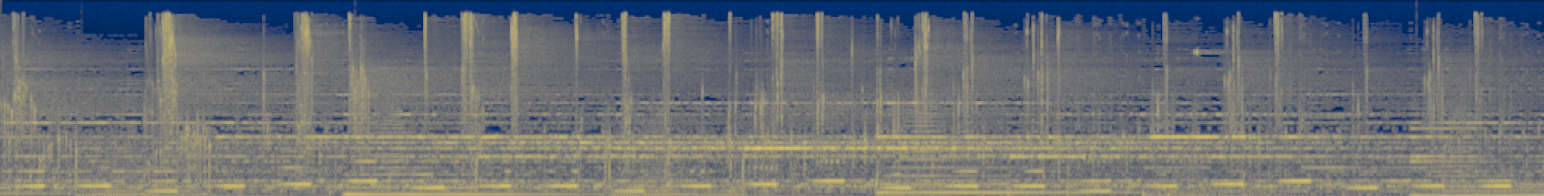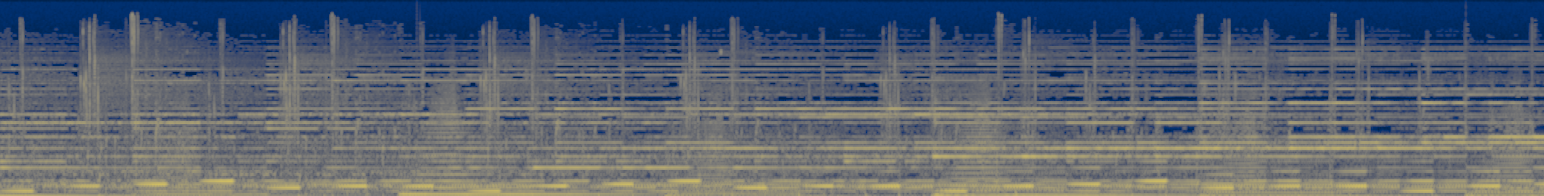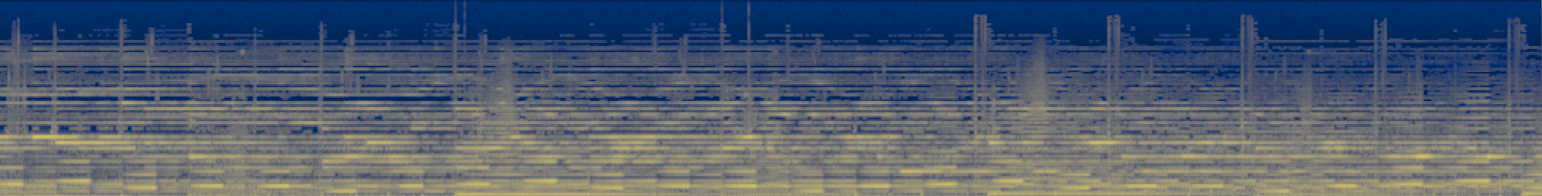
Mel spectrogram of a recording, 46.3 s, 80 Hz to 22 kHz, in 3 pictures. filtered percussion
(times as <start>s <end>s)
0.0s 31.5s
